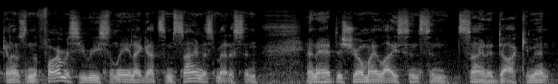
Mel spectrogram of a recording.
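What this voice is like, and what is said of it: Voice sounds a little sick. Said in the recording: “as you can tell from my voice, I've been a little sick”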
